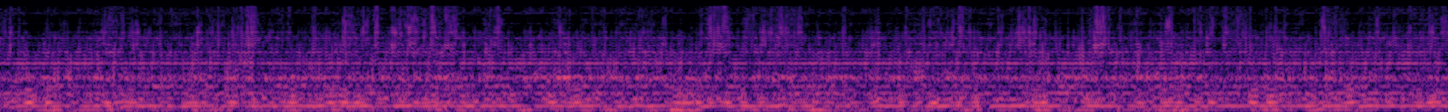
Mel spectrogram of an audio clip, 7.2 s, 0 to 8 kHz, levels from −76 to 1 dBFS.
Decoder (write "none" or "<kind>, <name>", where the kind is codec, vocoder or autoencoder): vocoder, BigVGAN v2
